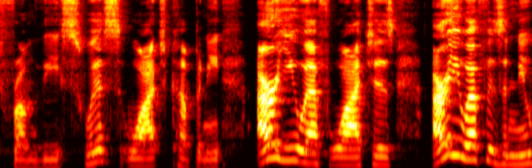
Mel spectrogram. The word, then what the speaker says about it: RUF: So when I was first introduced to the brand, I was calling them RUF Watches. It's actually RUF Watches, and excuse my pronunciation, but that's short for Royce Urn Fabric.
